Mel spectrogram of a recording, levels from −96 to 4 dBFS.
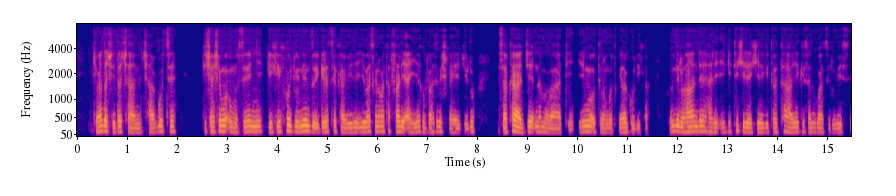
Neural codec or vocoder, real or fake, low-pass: autoencoder, 48 kHz, 128 numbers a frame, DAC-VAE, trained on Japanese speech; fake; 7.2 kHz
